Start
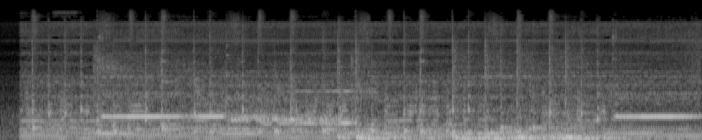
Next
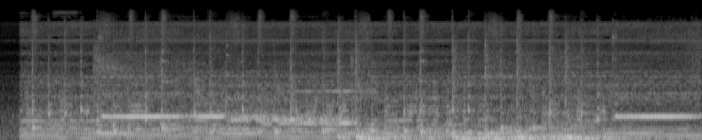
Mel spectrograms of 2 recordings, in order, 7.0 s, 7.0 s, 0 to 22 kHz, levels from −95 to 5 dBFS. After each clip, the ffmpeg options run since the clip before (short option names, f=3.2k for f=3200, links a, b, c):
-af anull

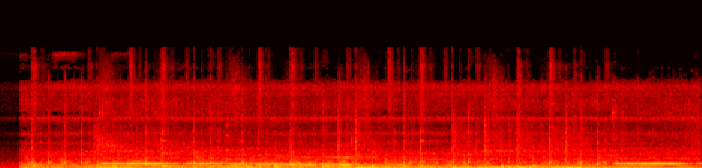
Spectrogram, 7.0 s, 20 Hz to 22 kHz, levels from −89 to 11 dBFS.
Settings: -af "aecho=1:1:88|559:0.188|0.316,volume=1.5dB"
